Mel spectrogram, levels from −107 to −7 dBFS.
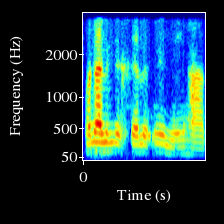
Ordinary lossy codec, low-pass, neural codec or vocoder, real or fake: none; 3.6 kHz; none; real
